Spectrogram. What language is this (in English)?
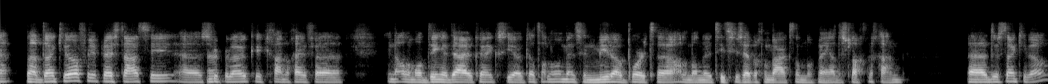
Dutch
